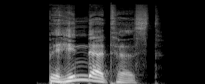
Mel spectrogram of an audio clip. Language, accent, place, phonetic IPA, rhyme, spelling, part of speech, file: German, Germany, Berlin, [bəˈhɪndɐtəst], -ɪndɐtəst, behindertest, verb, De-behindertest.ogg
- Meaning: inflection of behindern: 1. second-person singular preterite 2. second-person singular subjunctive II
